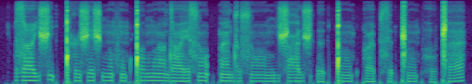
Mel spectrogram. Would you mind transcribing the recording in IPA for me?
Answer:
zˤiːʃiʔ ǃʰə˞ʃɛːʃ ŋõfõpǃɔ ŋõːdˤɛːsɔ̃ːʔ pãdo sɔ̃ːŋiʃʕɨːʃ ʔəʔ ǃõːpqʷɛpsəʔ ǁõːphoǁa

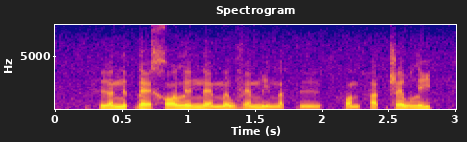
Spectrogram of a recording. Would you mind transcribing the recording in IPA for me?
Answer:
hɨ˧˥ə̯nɨ˦˥p̚lɛ˨˩˦ xɔ˧˥lɨ˧˥nɛ˨˩˦ mə˨˩wvɛ˧ mi˨˩na˨˩t̚ ʔɨ˨˩ | hɔ˨˩˨nha˨˩t̚ʂɛ˧w li˦˥k̚

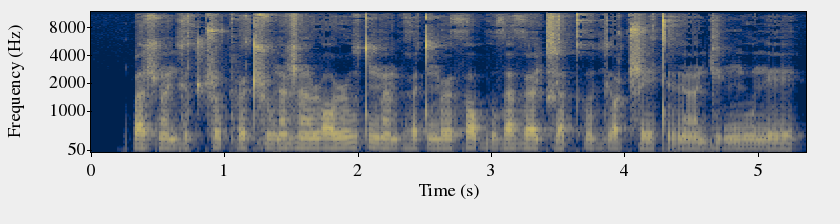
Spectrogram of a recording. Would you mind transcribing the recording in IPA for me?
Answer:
k͡pɐ˩ʃœ̃˩ɡʲɔ˩tʈ͡ʂʊ˦ pʼə˞˨tʐu˩ɾɐ̃˥ ʐɐ̃˥ɹɔ˥ ɹu˦tŋ͡mœ̃˨bʱœ˨t ŋ͡mə˞˨θɔ˥bu˨ðɐ˦ ðœ˦t͡ɕɐ˩kʼʊ˦ɡʲɔ˨ ʈ͡ʂe˨t rœ̃˨ ɡʲe˨ŋ͡mu˦ne˩

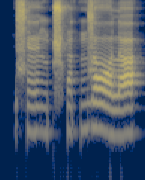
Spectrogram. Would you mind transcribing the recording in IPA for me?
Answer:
sẽːŋʈ͡ʂʰõtnzʌːla

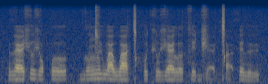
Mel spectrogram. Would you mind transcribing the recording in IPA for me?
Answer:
ðæʃɤʒɔ pɤ | ɡɤŋ͡ǀywa waǀʰot͡ʃo ʒælɤt͡se d͡ʒæ̰ ǀa̰θeðy

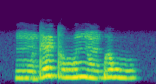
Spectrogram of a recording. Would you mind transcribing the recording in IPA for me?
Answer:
ŋũ˨dɛ˦doː˨˦ ɲɔ̃˧ɡ͡bə˦wu˧

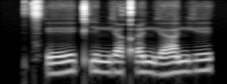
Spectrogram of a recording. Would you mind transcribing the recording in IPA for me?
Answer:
t͡sʼeːkʼi mʲeːqʼimʲaːmʲeː

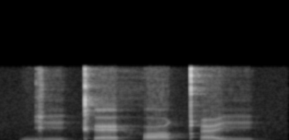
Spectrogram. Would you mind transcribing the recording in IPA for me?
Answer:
ɡikʼɛhɒ qʼi

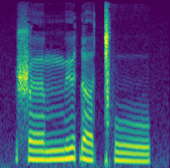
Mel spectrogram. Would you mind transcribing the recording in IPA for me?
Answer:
ʂøːmːyɗəː ǀʰuː

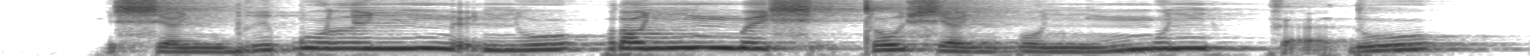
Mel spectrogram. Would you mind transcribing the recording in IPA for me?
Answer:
ɕæ˩ɲbi˦˥ɓu˦˥ li˦˥ɲnːḛ˦˨ɲu˦˥ | ɾɒ˦˥ɲmːe˦˨ɕḛ˩to˦˨ ɕæ˩ɲɠo˩ɲmːu˦˥ɲ kːæ̰˩ɗu˦˥

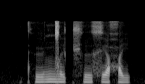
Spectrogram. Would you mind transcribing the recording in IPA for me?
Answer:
t̪ʰʉŋ͡ǀɨ t͡ʃʰɨxeħi

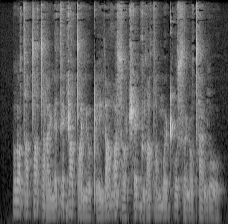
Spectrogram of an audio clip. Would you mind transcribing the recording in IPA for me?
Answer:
lɔ˦˨dɛ˦ tˤɤ˦tˤi˨ɾe˦˨ ɳɛ˦dɛ˨ɡi˦˨tˤo˨ lʲɔ˨pʼe˨lʲa˦ ðˤɯ˦zɔ˨˦ ʈ͡ʂʰɛ˦ɡɯ˨lʲɯ˦ dˤu˨˦mɤ˦ ɖʱo˦sɤ˨ ɳɔ˨tʰa˨ɽu˨ ɾo˨

